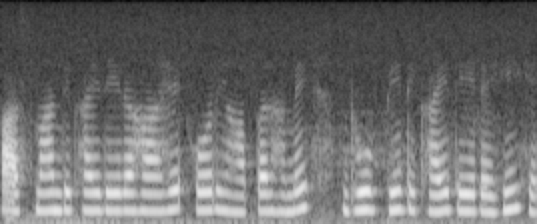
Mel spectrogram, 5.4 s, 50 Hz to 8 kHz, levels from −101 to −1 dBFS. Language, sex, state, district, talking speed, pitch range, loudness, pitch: Hindi, female, Chhattisgarh, Korba, 165 wpm, 225-240 Hz, -17 LUFS, 235 Hz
